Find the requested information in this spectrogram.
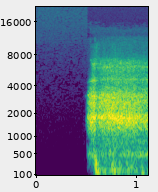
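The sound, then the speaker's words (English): A deep cleansing breath is taken during a guided centering moment. After a brief silence, one long, breathy rush of air sounds alone. “Let's take another deep cleansing breath.”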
